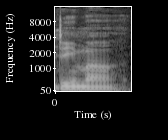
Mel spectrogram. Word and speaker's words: DMO: It's DMO, but it's DMO, yep. How do you come up with that? It's pronounced Demo.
